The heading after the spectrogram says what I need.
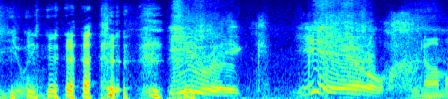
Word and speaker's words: Ewing: yeah, it's literally EWING. Yeah, it's literally a verb for being gross.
